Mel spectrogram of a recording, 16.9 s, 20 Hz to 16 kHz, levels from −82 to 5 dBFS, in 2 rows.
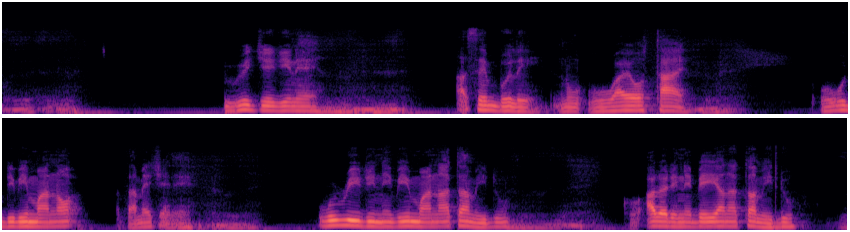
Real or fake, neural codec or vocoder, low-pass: fake; codec, 16 kHz, 0.5 kbps, X-Codec, WavLM features, trained on Multilingual LibriSpeech; 7.2 kHz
